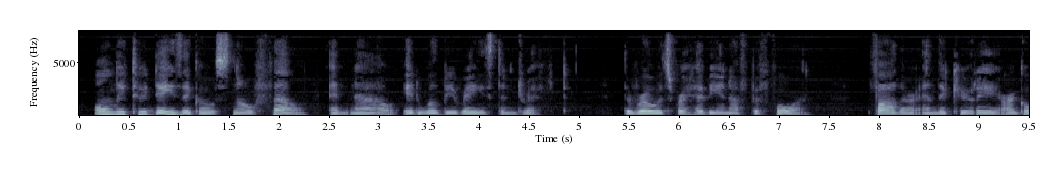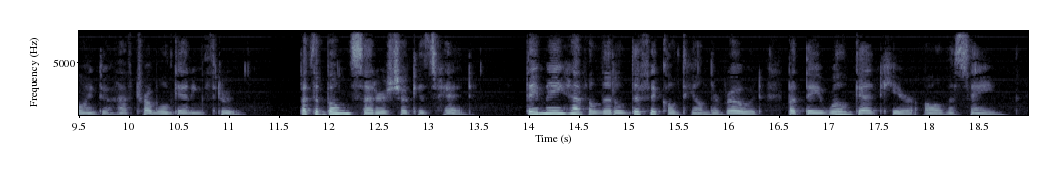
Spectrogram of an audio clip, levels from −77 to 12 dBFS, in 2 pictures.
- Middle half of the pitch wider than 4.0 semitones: No, average, 3.4 semitones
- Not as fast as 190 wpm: Yes, average, 175 wpm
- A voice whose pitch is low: No, medium, 165 Hz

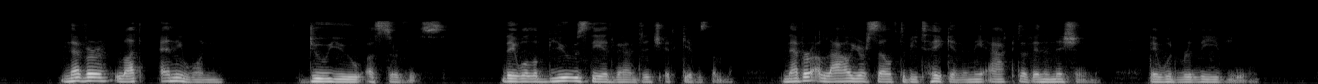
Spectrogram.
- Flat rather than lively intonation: No, average, 3.1 semitones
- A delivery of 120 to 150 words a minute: Yes, average, 140 wpm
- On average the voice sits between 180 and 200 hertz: No, low, 120 Hz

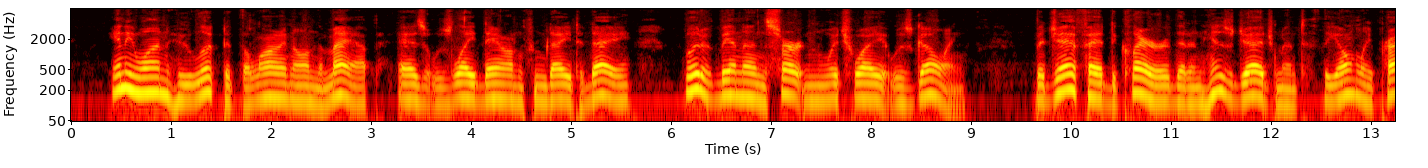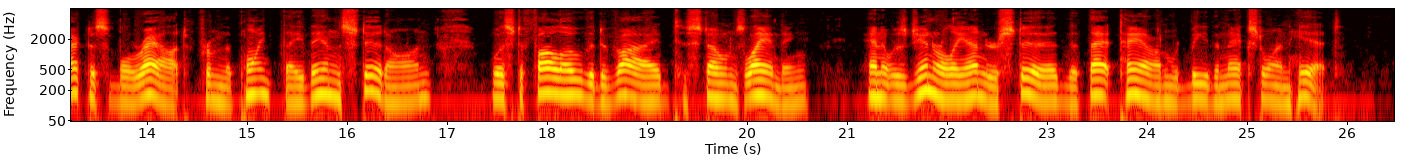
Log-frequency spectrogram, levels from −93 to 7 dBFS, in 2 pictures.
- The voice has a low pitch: Yes, low, 130 Hz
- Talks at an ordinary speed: Yes, average, 155 wpm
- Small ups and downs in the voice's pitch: No, average, 4.0 semitones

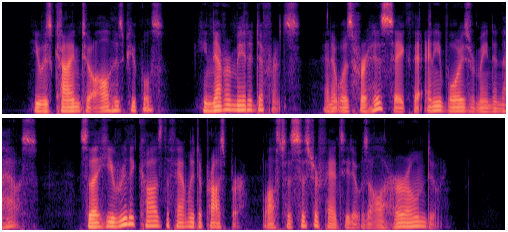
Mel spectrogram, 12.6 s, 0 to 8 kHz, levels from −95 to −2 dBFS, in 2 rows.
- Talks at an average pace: No, fast, 210 wpm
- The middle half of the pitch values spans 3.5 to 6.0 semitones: Yes, average, 4.5 semitones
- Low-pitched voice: Yes, low, 100 Hz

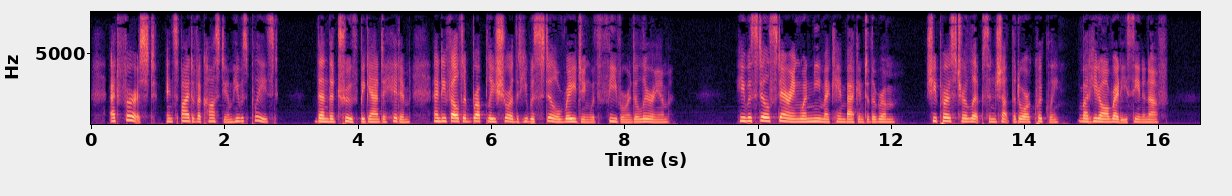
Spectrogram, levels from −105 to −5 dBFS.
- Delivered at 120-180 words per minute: No, average, 200 wpm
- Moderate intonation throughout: Yes, average, 3.5 semitones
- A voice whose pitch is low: No, high, 200 Hz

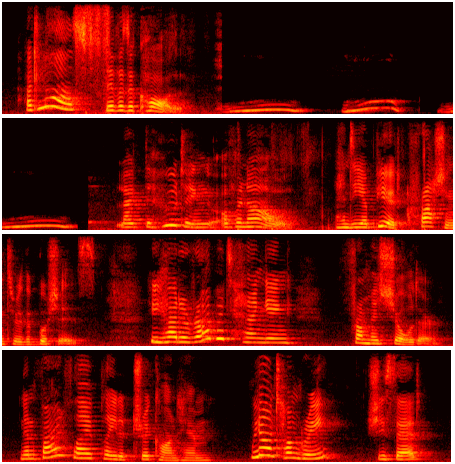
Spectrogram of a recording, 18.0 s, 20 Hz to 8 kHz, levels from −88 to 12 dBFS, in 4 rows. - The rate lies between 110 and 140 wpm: No, average, 155 wpm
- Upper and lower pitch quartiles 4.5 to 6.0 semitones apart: Yes, average, 5.3 semitones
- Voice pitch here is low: No, very high, 290 Hz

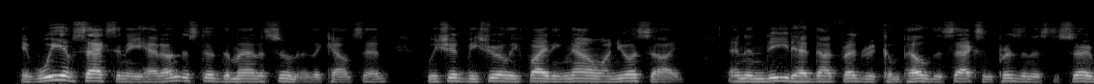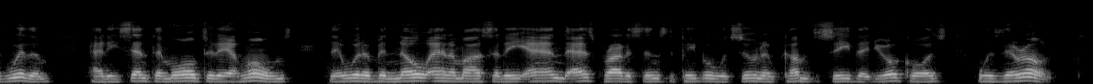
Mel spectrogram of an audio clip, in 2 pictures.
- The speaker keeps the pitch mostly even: Yes, narrow, 1.9 semitones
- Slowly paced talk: No, average, 180 wpm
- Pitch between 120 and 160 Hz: Yes, medium, 140 Hz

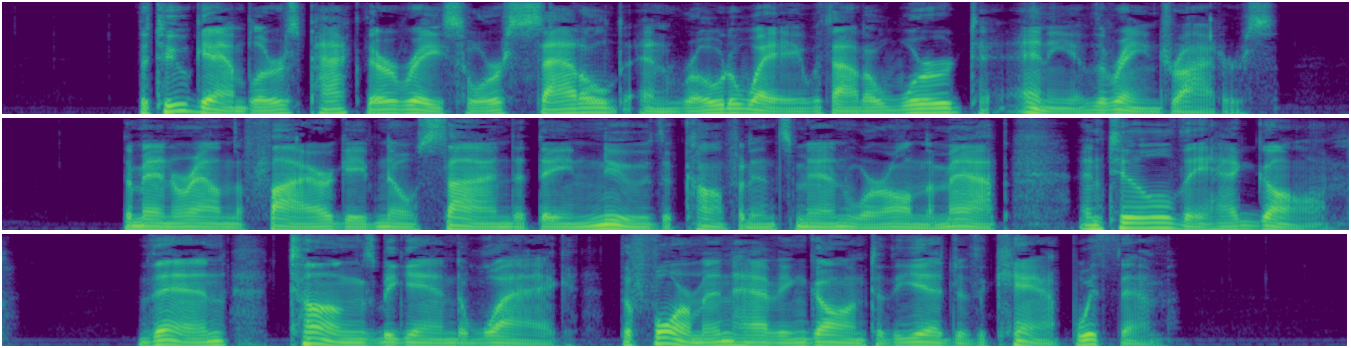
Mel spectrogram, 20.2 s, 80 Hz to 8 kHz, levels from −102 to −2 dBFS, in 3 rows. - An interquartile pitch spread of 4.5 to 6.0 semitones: No, average, 3.5 semitones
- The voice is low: Yes, very low, 90 Hz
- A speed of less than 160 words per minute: No, average, 180 wpm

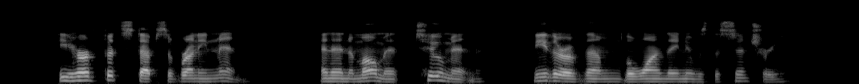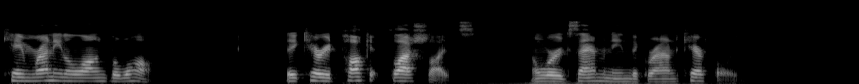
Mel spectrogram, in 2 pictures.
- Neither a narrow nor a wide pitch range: Yes, average, 3.7 semitones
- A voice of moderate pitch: Yes, medium, 145 Hz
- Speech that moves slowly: Yes, slow, 130 wpm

